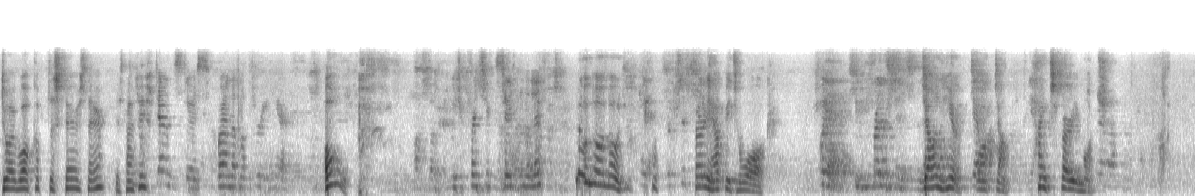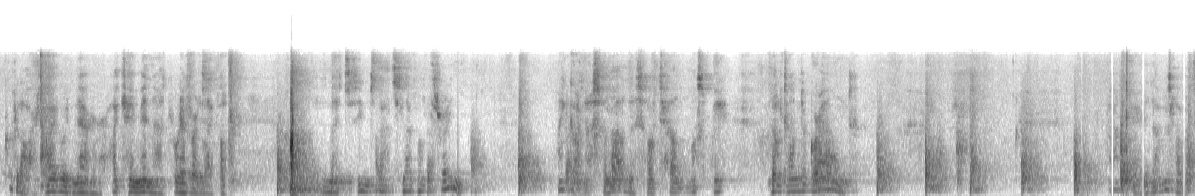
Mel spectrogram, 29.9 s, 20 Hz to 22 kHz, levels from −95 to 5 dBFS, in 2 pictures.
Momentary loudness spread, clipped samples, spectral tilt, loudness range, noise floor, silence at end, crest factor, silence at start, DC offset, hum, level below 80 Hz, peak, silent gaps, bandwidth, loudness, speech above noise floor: 17 LU; under 0.1%; -4.5 dB/octave; 9 LU; -53 dBFS; 0 s; 30 dB; 0 s; under 0.1%; none; -60 dBFS; 0 dBFS; none; 8.2 kHz; -30 LUFS; 23 dB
